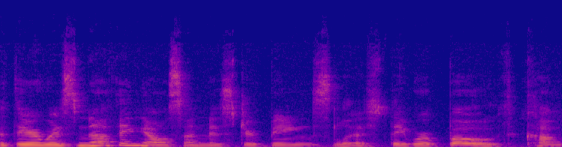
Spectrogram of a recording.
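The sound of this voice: The speaker uses an unforced reading voice. It carries through the clip.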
